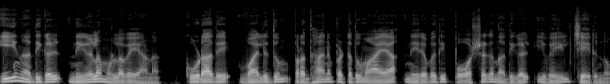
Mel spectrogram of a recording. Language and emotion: Malayalam, neutral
